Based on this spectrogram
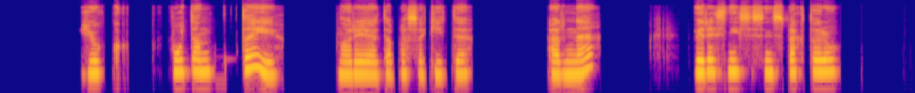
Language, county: Lithuanian, Šiauliai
